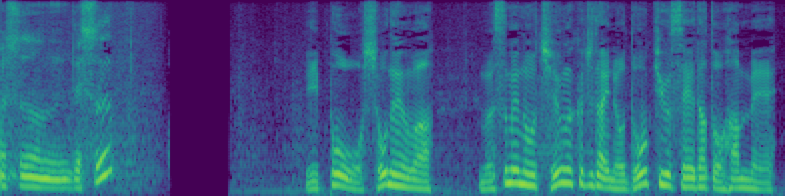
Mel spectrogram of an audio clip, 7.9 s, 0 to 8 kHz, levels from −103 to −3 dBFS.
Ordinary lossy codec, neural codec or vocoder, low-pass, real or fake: none; none; none; real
